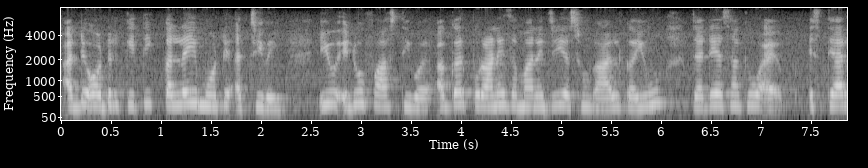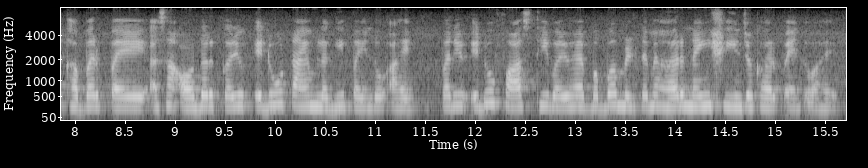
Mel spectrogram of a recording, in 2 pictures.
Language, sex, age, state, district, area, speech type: Sindhi, female, 18-30, Maharashtra, Thane, urban, spontaneous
